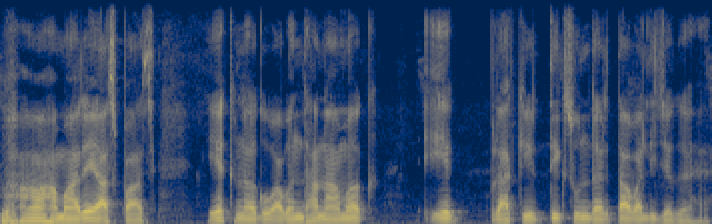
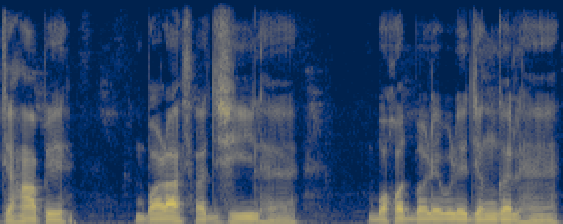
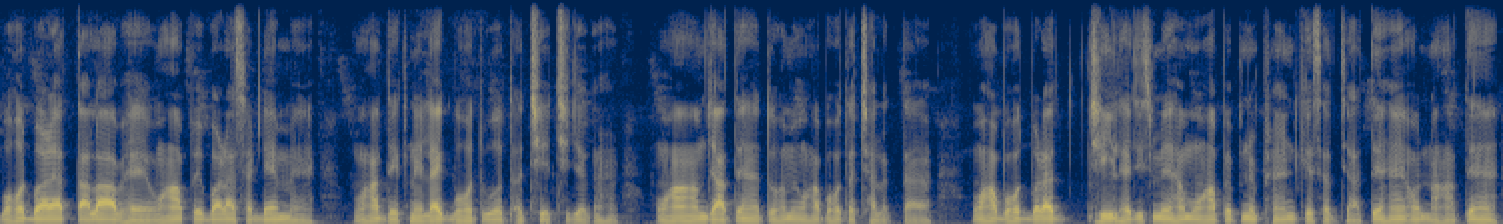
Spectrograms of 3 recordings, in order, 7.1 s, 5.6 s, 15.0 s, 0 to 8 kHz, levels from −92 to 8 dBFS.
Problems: constant background noise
